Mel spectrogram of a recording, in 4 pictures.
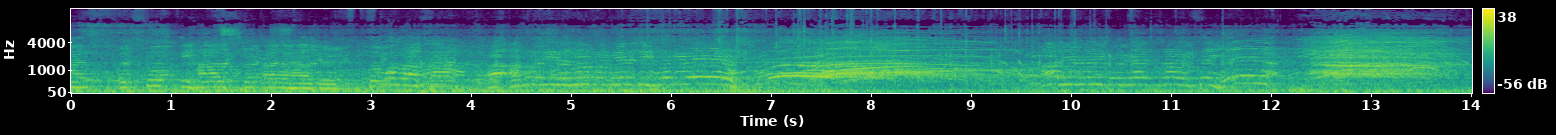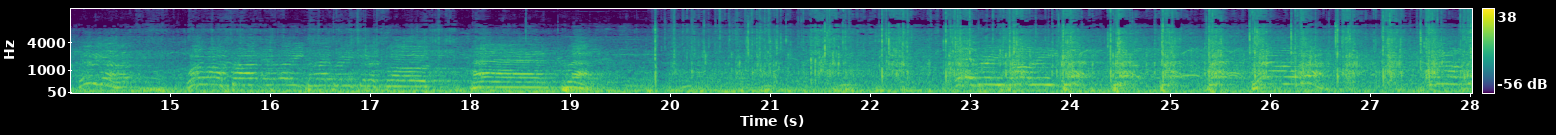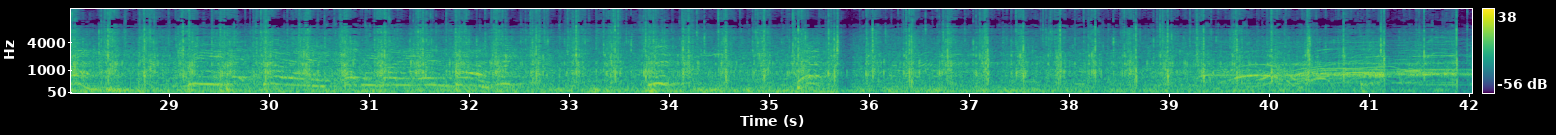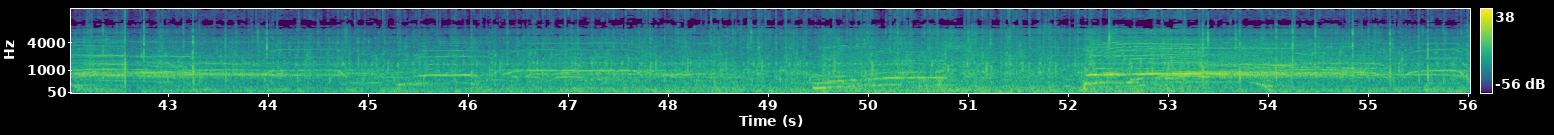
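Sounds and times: crowd voices and cheers: 0.0s - 26.7s, 39.0s - 56.0s
crowd clapping in rhythm: 6.0s - 11.7s, 19.8s - 56.0s.

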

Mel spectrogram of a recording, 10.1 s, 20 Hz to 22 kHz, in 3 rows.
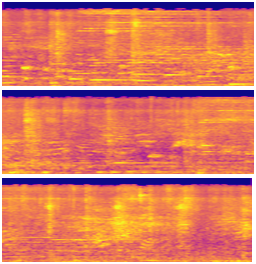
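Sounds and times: background music: 0.0s - 9.8s
indistinct voices: 0.0s - 10.0s.

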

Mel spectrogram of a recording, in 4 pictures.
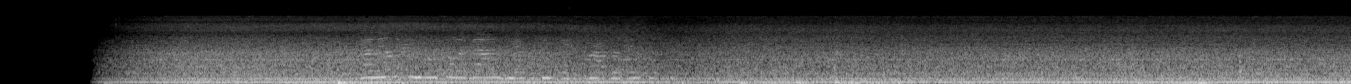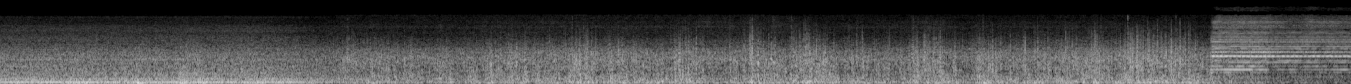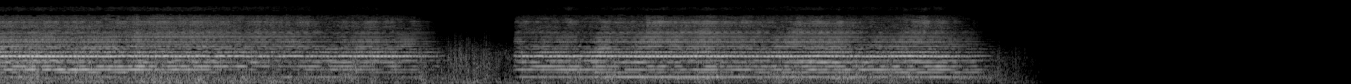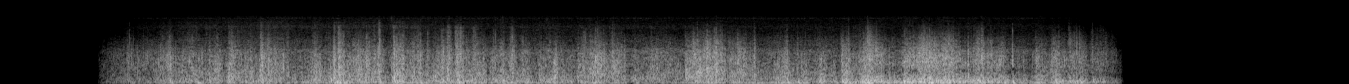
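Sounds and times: train engine hum: 0.9s - 37.5s, 41.5s - 51.8s
railway car rattling: 1.0s - 37.4s, 41.6s - 51.8s.

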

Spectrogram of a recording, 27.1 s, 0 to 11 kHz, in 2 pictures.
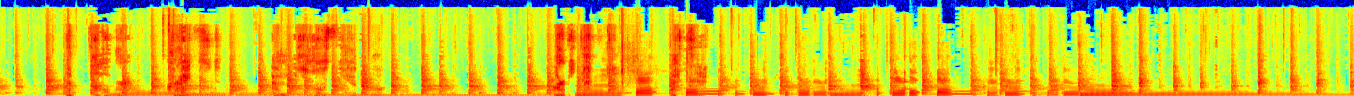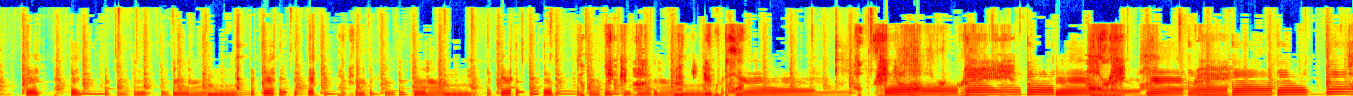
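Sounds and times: bass guitar: 0.0s - 27.0s
guitar plucked notes: 0.0s - 27.0s.

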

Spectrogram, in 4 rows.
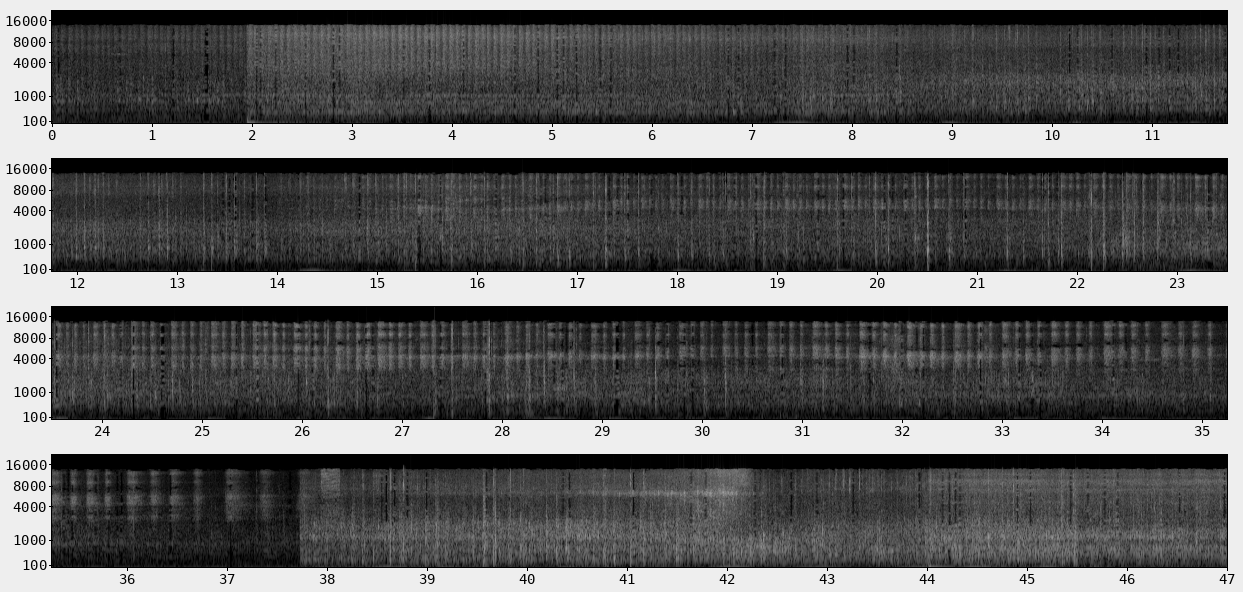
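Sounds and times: model train clicking on rails: 0.0s - 47.0s
steam hissing: 0.0s - 47.0s.

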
